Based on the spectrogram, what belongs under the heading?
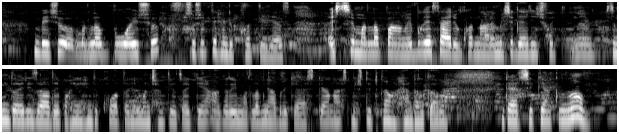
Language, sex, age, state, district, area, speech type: Kashmiri, female, 18-30, Jammu and Kashmir, Anantnag, rural, spontaneous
